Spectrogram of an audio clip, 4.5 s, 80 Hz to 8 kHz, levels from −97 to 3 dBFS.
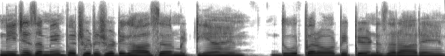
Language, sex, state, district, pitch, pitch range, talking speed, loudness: Hindi, female, Chhattisgarh, Bastar, 230 Hz, 220-250 Hz, 240 wpm, -12 LUFS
